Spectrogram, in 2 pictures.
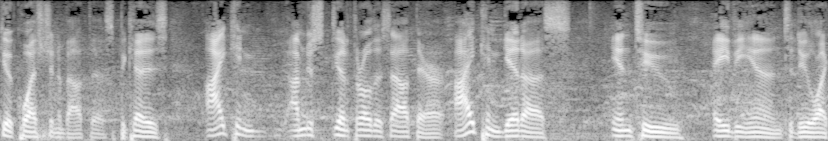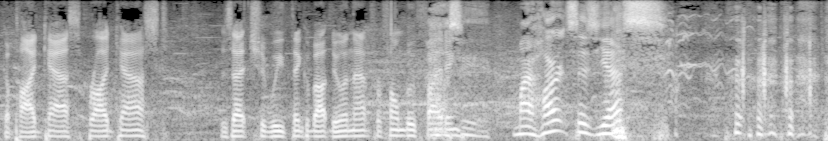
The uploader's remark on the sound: on location at EBI 8 in Los Angeles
